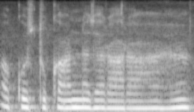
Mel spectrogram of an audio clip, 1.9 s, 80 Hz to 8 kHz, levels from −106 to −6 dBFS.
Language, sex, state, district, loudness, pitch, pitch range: Hindi, female, Uttar Pradesh, Shamli, -14 LUFS, 200 Hz, 190-210 Hz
